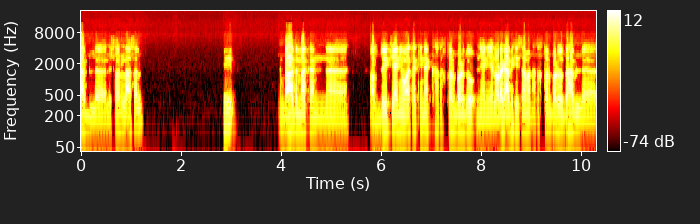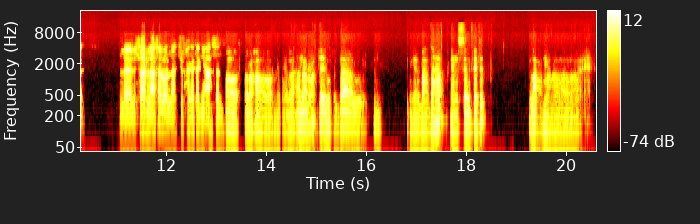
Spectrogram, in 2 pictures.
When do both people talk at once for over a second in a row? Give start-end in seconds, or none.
none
